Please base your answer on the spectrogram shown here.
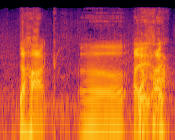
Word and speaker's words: Dahak: But Dyak able to how are you pronouncing the name? Dahak. Yeah, that's how it's meant to be pronounced.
